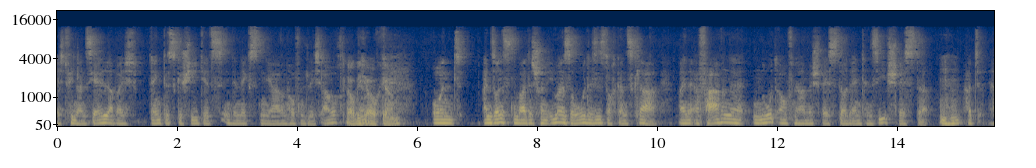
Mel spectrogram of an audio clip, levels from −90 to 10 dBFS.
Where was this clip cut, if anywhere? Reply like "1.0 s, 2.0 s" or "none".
none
